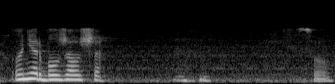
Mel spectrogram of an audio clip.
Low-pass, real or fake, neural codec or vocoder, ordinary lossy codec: 5.4 kHz; real; none; none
